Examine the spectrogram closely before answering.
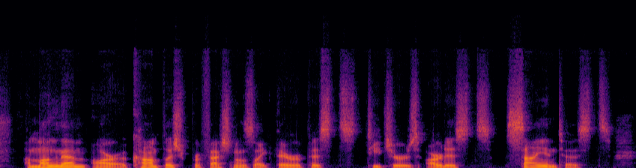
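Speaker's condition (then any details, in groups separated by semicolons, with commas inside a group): No condition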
